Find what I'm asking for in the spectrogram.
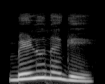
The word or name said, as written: ಬೆಳುನಗೆ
